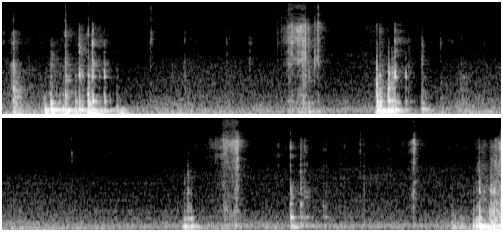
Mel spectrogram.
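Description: Small plastic parts click and tap as hands fiddle with them.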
